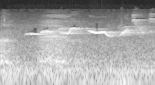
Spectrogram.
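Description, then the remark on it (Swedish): A bird sings outdoors on a forest trail in Klippan, in a continuous, warbling line of high chirps and trills, fairly faint over a soft background hiss, with no one talking. “Det har blivit mycket fågelkvitter i mina avsnitt här nu i den här säsongen och eh, jag kom till ett ställe här på en eh, skogsslinga i klippan.”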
